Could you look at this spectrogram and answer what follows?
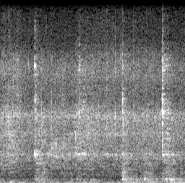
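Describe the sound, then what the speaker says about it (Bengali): A paste of ground onion, chili and ginger sizzles as it fries in a pan, close and steady, with a few sharp scrapes of a spoon stirring it at intervals and no talking. "এবার মশলাটা একটু ভাজা হোক।"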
